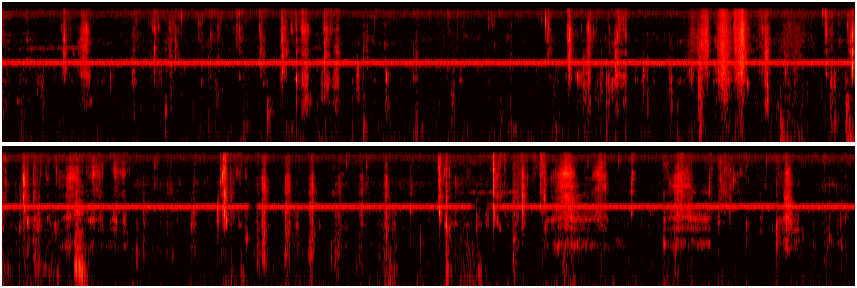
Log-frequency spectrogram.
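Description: Faint close-up sounds of a person eating rice and chicken by hand: soft chewing and scattered small mouth clicks. A thin, steady high-pitched whine runs underneath the whole time.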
